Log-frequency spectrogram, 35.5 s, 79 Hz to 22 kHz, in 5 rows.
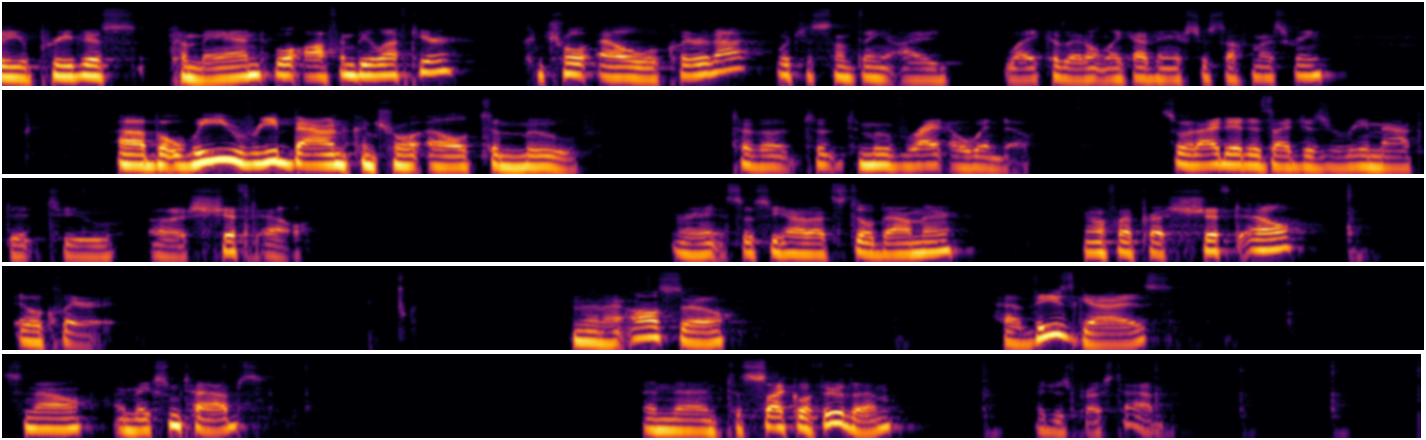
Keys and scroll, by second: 13.2-16.8 typing, 16.9 Up, 17.1 Return, 18.2-19.4 typing, 21.0-21.8 typing, 23.2-25.7 typing, 24.6 ctrl+r, 24.6 ctrl+l, 25.0 Return, 25.7 ctrl+r, 25.8 ctrl+l, 27.0-28.8 typing, 28.8 ctrl+w, 28.9 ctrl+t, 29.0 ctrl+w, 29.1 ctrl+t, 29.3 ctrl+w, 29.3 ctrl+t, 29.5 Return, 29.5 ctrl+w, 29.6 ctrl+t, 29.7 ctrl+w, 29.8 ctrl+t, 29.9 ctrl+w, 30.0 ctrl+t, 33.4 Tab, 33.8 Tab, 34.2 Tab, 34.6 Tab, 35.1 Tab.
